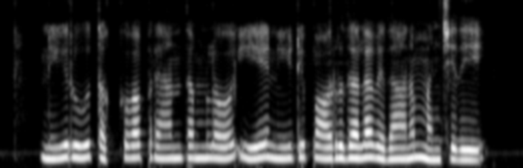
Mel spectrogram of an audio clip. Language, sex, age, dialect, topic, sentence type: Telugu, female, 18-24, Utterandhra, agriculture, question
